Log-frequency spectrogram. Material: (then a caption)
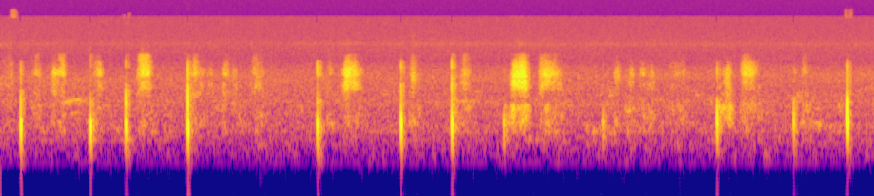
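Glass. A plastic Apple Pencil tip writes Korean text on the small solid glass screen of an iPad Mini tablet, making repeated crisp taps as it touches down and lifts off. Soft, breathy scratching strokes in the midrange fill the gaps between the sharp clicks, each tap dying away almost instantly.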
